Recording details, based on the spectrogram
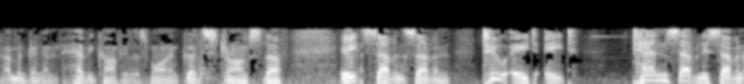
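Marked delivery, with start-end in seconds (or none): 3.4-7.5 slow, deliberate, carefully paced, spelled out. Repeating a phone number for listeners to call, slow and deliberate. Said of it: "I'll say that slower".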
